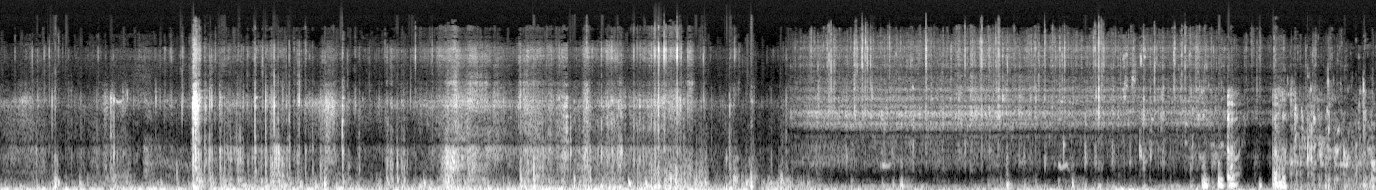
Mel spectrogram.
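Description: Muffled underwater rumbling and bubbling surrounds the listener.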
